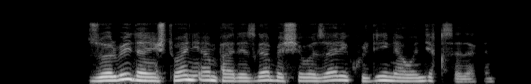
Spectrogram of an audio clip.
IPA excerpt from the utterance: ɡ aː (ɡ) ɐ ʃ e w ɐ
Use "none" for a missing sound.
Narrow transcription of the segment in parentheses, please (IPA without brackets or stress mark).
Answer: b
